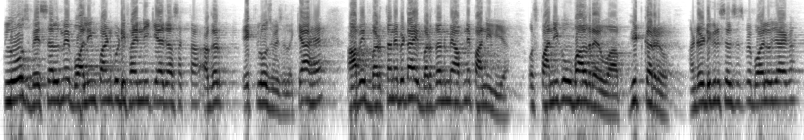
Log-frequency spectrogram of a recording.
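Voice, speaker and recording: Bright, high-voiced teacher. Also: male voice. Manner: lively, questions the class and answers himself. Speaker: chemistry teacher. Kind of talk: classroom lecture.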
